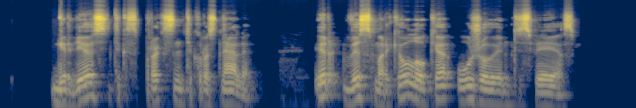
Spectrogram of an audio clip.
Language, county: Lithuanian, Kaunas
